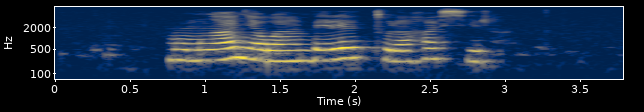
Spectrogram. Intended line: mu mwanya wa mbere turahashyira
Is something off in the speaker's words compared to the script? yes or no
no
